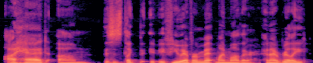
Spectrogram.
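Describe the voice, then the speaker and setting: A man's voice: mid-range voice, normal speed, a little mellow. An American man hosting a podcast in casual chat, rambling with many fillers and restarts. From United States. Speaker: podcast host.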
